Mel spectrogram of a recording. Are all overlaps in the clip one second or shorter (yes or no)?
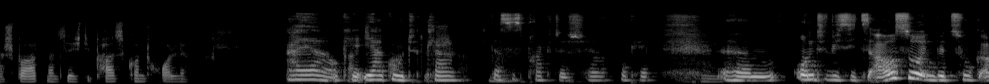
no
